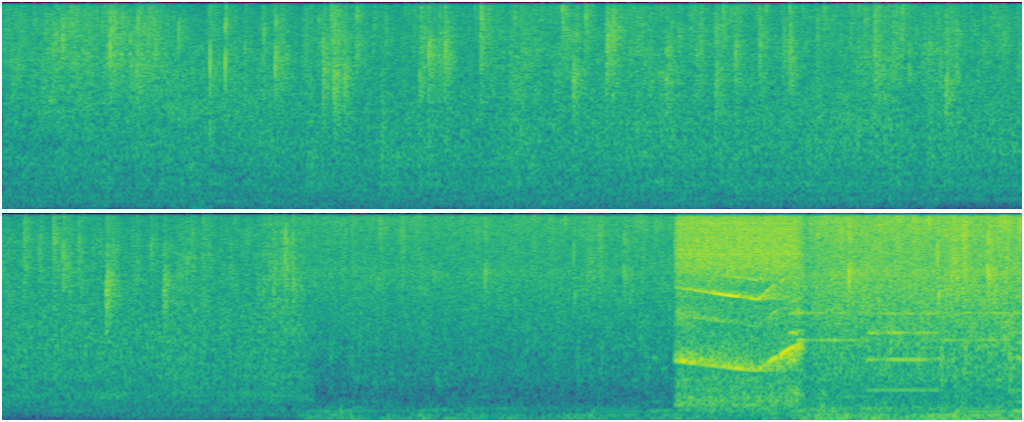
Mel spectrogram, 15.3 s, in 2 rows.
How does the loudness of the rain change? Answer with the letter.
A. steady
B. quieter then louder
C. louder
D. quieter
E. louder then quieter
C.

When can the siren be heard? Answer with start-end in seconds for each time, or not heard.
12.7-15.2.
